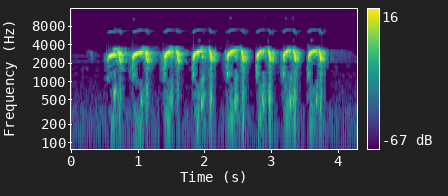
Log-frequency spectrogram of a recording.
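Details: Female bald eagle at Fraser Point, calling from its nest on a July 2022 evening while stopping by to preen and rest, captured by a nest camera; a run of eight high, squeaky chattering notes, evenly spaced, with no other sounds.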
